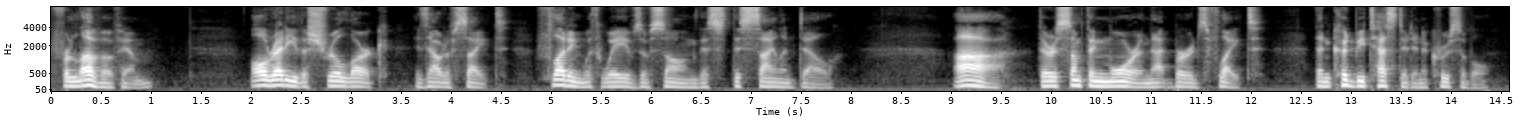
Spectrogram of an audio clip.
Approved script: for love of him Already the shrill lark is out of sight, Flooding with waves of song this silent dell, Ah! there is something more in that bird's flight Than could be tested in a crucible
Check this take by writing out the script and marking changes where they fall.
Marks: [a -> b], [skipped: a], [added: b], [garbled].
for love of him Already the shrill lark is out of sight, Flooding with waves of song this [added: this] silent dell, Ah! there is something more in that bird's flight Than could be tested in a crucible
